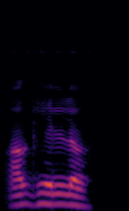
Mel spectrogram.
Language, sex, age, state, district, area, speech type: Nepali, male, 18-30, West Bengal, Kalimpong, rural, read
